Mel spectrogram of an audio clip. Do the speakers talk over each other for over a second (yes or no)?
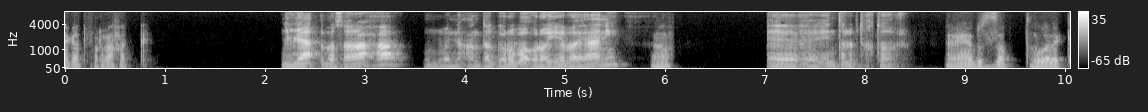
no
